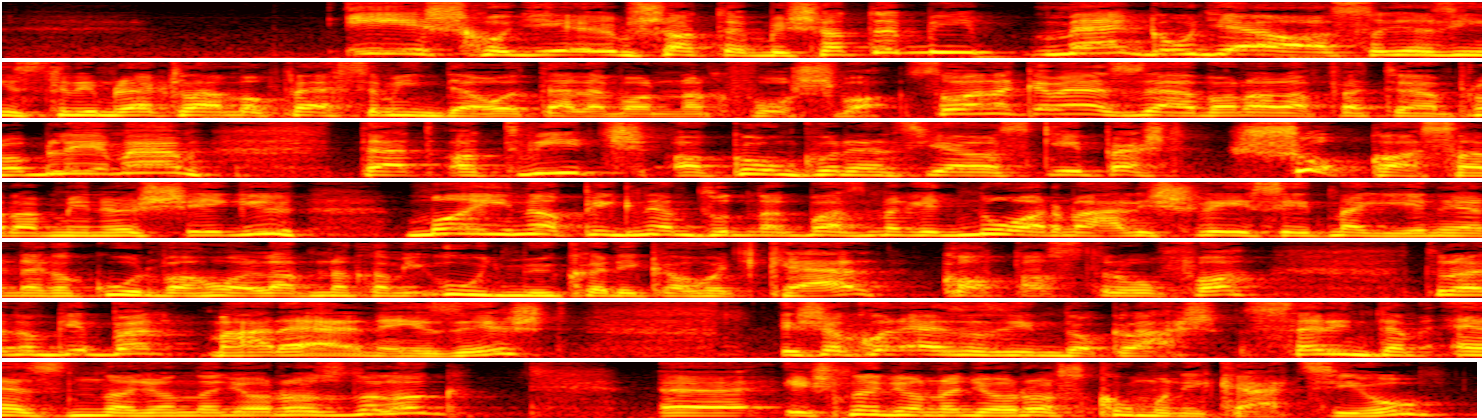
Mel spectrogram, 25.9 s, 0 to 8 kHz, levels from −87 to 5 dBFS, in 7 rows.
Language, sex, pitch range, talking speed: Hungarian, male, 145-195 Hz, 160 wpm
